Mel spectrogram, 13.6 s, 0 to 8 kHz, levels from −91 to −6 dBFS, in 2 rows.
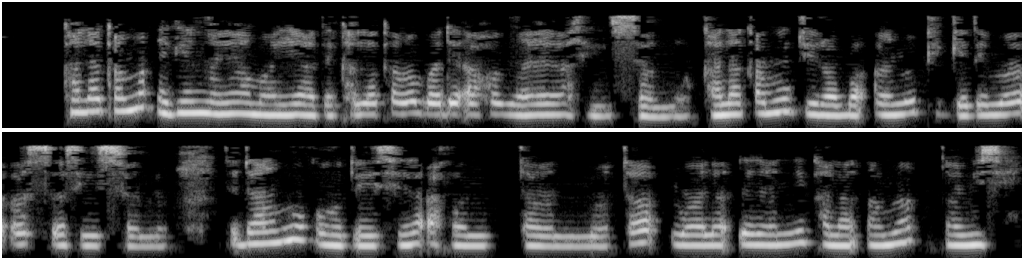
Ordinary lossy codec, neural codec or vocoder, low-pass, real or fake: MP3, 24 kbps; codec, 16 kHz, 16 kbps, FunCodec, trained on Chinese and English, 50 frames a second; 7.2 kHz; fake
